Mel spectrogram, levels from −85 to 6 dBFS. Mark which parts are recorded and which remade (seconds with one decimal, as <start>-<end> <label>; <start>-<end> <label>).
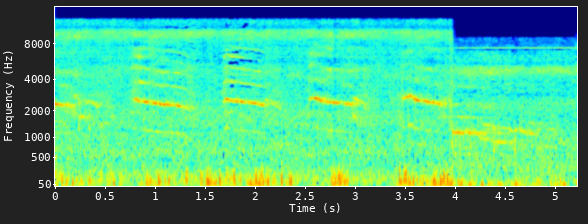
0.0-1.1 remade; 1.1-2.1 recorded; 2.1-4.0 remade; 4.0-5.2 recorded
